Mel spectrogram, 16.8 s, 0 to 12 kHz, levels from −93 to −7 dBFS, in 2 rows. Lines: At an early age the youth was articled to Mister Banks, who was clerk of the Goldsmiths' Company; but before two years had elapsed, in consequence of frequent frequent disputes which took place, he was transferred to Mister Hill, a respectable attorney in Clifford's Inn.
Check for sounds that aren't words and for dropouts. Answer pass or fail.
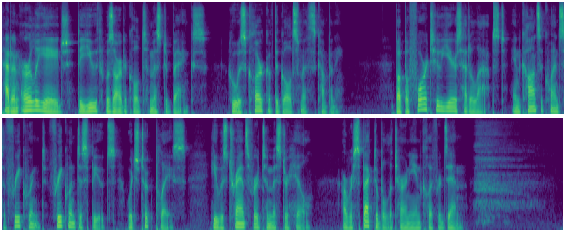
fail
